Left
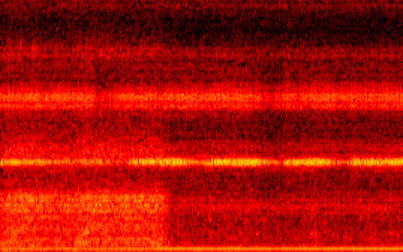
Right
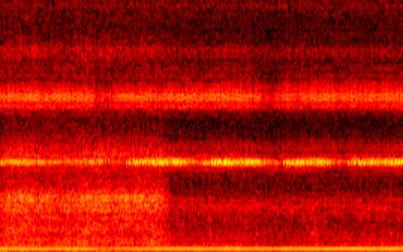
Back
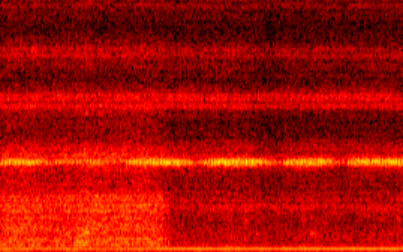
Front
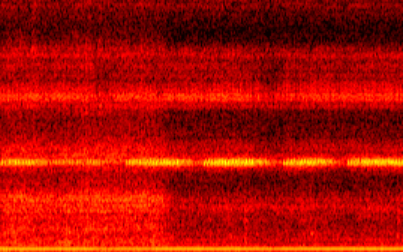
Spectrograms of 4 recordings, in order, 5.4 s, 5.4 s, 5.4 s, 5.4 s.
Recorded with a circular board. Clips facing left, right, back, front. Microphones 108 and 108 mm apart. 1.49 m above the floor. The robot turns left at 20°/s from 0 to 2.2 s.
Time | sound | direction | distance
0.0 | an insect | 170° right | 1.5 m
